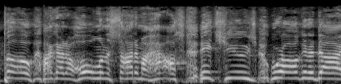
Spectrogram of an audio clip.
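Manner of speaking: hammed-up alarm, as if disaster has struck; freaking out. Pastor retelling his call to his best friend, mock panic. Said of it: "I am freaking out".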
